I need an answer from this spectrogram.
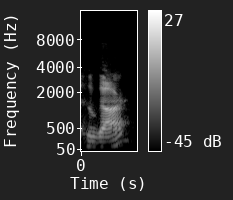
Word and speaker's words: jugar: right one okayo Hugon so that's how you pronounce the ver hugar and we're going to use it to talk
